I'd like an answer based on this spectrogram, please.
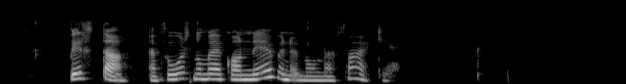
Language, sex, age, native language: Icelandic, female, 50-59, Icelandic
